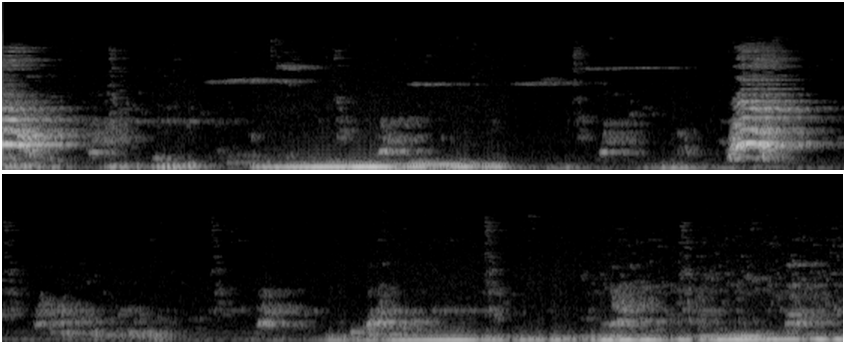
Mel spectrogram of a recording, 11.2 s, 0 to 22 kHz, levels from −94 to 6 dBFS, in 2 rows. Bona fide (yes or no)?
yes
